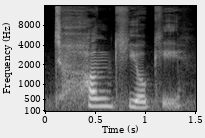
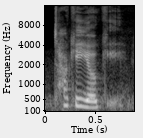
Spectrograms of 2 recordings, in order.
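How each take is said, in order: First: "takoyaki" said very slowly and unsure, like "tahn-kee-oh-kee"; unsure pronunciation. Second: "Takoyaki" said as "tah-kee-oh-kee" with a falling close; corrected pronunciation. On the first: Reader unsure of the dish name, saying "takoyaki" slowly as "tahn-kee-oh-kee". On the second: Reader correcting the dish name to "Takoyaki", said as "tah-kee-oh-kee". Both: Shown as a demonstration. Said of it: "I don't even know how to say this".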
